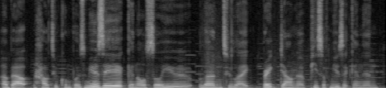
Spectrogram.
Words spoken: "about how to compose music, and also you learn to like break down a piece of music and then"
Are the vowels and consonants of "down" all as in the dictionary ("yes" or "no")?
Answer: yes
